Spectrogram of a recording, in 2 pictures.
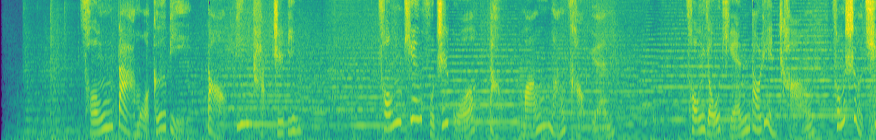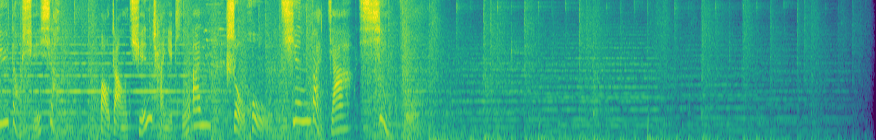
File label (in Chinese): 专题 政府 政府专题 大气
